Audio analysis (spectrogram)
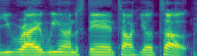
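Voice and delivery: usual speaking voice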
